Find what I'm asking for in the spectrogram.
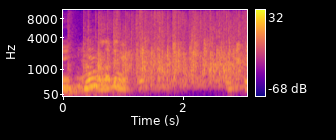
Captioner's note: applause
